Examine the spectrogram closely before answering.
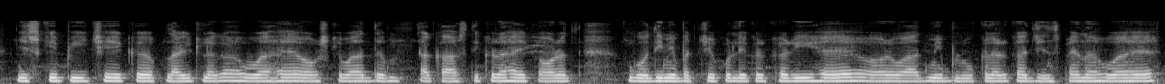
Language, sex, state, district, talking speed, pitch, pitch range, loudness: Hindi, male, Bihar, Sitamarhi, 170 wpm, 150 Hz, 150-155 Hz, -13 LUFS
